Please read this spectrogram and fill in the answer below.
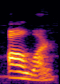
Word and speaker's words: hour: pronunciated the word like hour i have skipped the word h that's why that is called mute h okay now there are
